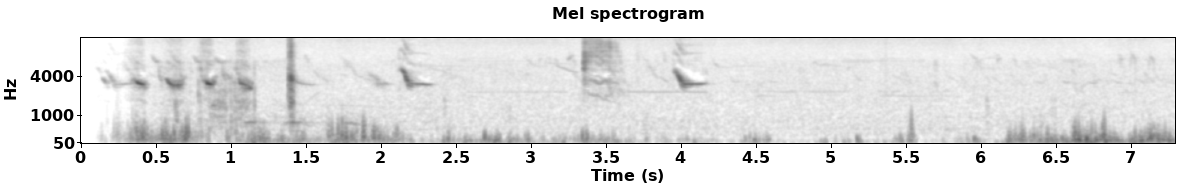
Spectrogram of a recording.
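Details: Chestnut-capped blackbird giving a quick burst of sharp, high chirps in the first second, then scattered single clipped notes, with low rumbling wind or handling noise throughout.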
